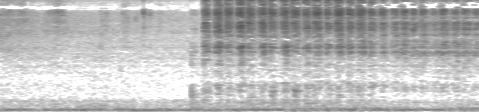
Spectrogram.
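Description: The tip of a yellow wooden colored pencil rubs across a thin white paper sheet on a clipboard, coloring a flower petal. A steady low hum fills the first two seconds, then quick, rhythmic, bright scratching strokes start and continue to the end.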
